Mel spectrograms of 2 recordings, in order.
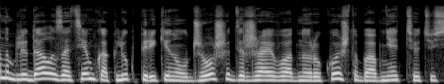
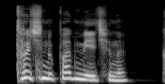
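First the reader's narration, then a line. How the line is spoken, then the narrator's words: Laughing. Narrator (Russian): Харпер засмеялась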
